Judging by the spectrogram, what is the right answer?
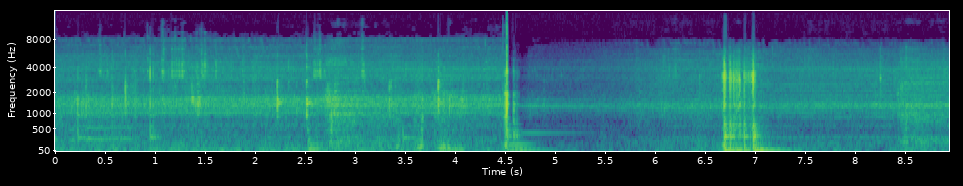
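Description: Underwater sound of a scuba diver on a wreck dive: steady noise with scattered clicks and knocks, a sharp click about four and a half seconds in, then a loud rush of exhaled regulator bubbles about seven seconds in.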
